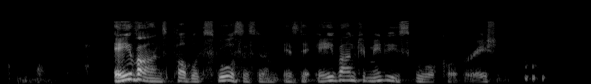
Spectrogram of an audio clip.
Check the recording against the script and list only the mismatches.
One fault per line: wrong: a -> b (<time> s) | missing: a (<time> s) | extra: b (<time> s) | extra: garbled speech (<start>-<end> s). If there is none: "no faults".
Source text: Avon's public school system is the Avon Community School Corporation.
no faults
